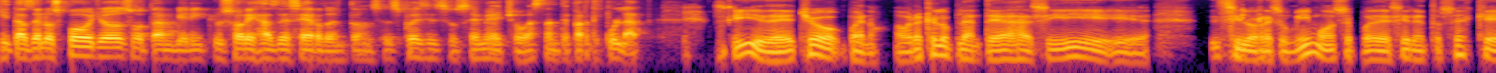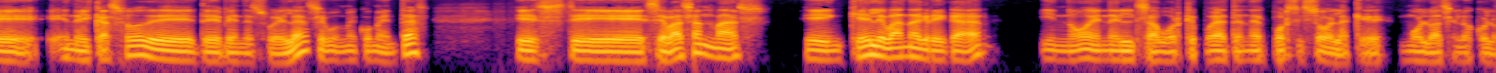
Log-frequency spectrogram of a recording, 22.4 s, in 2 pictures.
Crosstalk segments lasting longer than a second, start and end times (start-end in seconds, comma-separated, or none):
none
